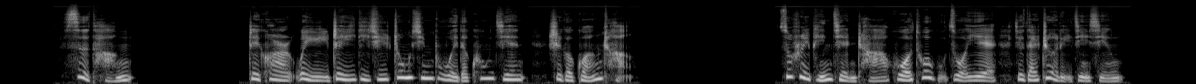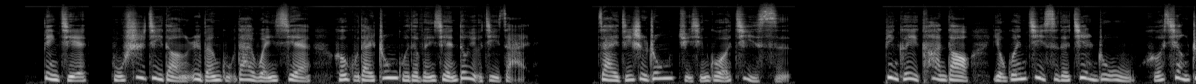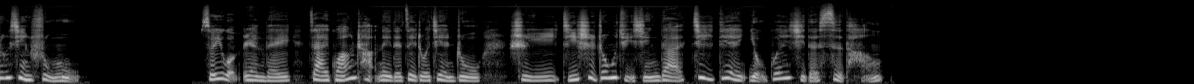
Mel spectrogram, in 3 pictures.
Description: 所以，我们认为，在广场内的这座建筑是集市中举行的祭奠有关系的祀堂。 语音导览 前一页 下一页 返回手机导游首页 (C)YOSHINOGARI HISTORICAL PARK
